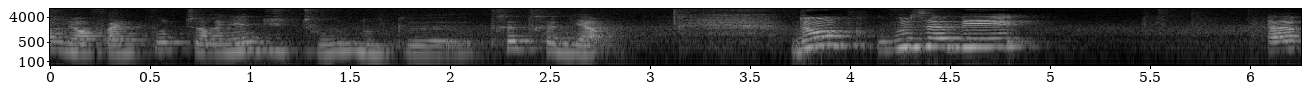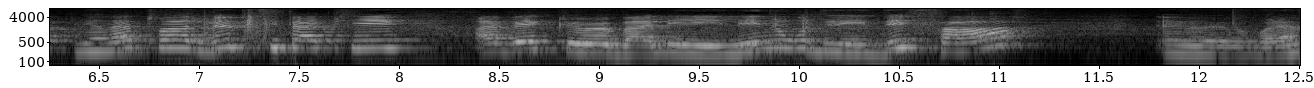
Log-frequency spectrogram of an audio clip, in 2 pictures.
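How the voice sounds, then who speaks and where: A woman chats through a makeup review in a casual, halting way, often pausing on fillers and starting phrases over. Her voice sits a little high and sounds bright and sharp. The recording has a noticeable echoey room sound. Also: a little hiss or hum. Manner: hesitant, many fillers and restarts. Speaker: beauty vlogger.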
